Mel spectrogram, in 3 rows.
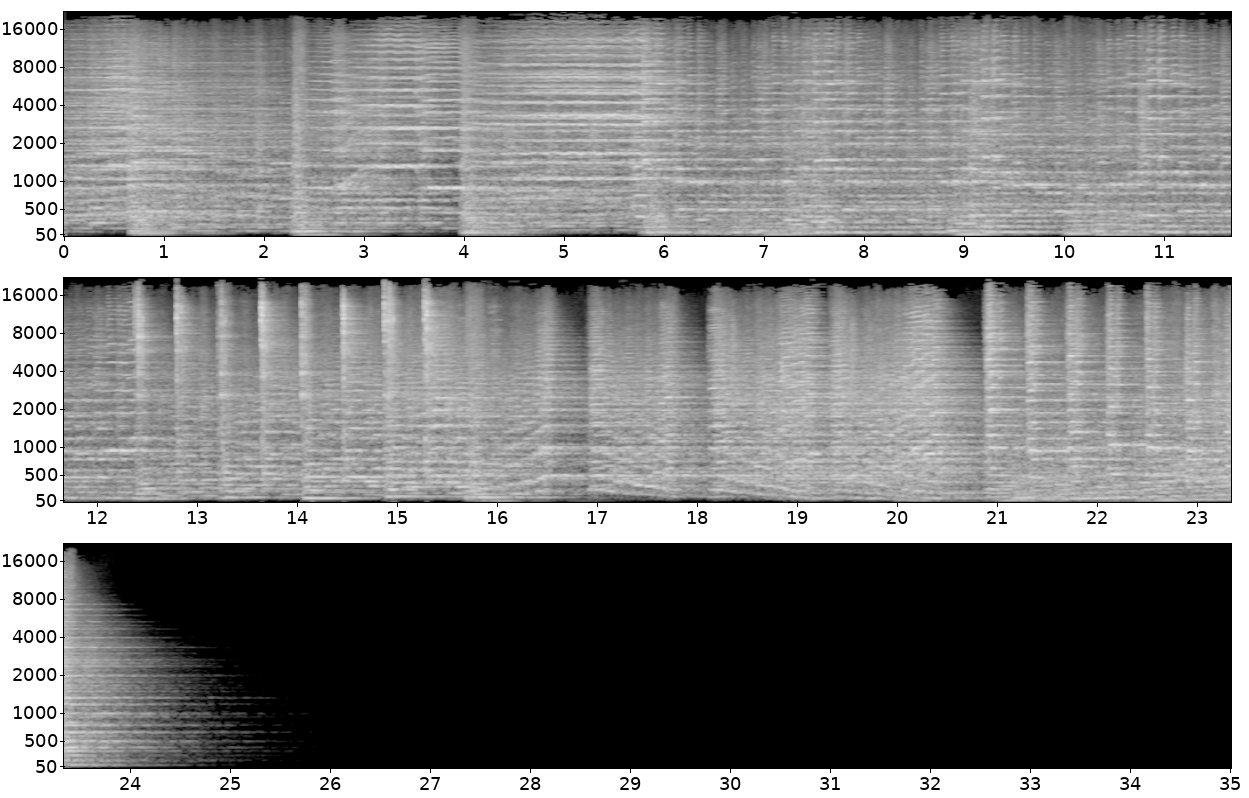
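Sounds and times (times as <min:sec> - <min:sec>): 
strings: 0:00.0 - 0:24.4.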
